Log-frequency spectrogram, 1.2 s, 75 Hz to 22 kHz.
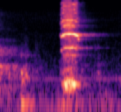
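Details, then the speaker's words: New injector, number one, in a D6 dozer on a pop tester: one sharp, clean squeal as it opens right at 800 PSI with good spray and no leak-off. Normal injector pop test. "injector and it's working nearly perfect I mean it's not leaking off off it's not it's got a good squeal breaking right at 800 PSI"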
